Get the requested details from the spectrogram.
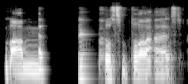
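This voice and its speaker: A man playing a tabletop game over a voice call whose audio keeps breaking up, speaking slowly and deliberately. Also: deep voice, smooth. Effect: choppy internet call audio breaking up. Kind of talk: in-character roleplay over voice chat. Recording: dull, dry online call audio.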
